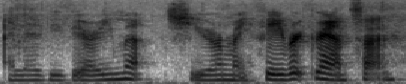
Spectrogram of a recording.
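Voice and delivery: soft, loving goodbye; tender. Real, not acted. Grandma saying goodbye to her grandson, soft and tender.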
